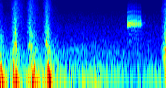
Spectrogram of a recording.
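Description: Cartoon sound effects for a gliding flying squirrel: about four quick whooshes in rapid succession, then a short high squeak near the end.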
